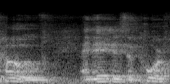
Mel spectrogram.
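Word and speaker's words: Cobh: off the coast of Cove, C-O-B-H in the Gaelic is pronounced Cove, and it is the port for Cork in the southern part of Ireland.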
